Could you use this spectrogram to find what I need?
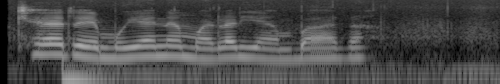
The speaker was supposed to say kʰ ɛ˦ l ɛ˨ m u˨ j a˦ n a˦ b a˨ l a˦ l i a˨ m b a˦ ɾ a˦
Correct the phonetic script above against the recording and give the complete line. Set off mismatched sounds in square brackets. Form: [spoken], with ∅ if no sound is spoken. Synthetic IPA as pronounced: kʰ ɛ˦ [ɾ] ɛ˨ m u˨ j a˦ n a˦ [m] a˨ l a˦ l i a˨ m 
